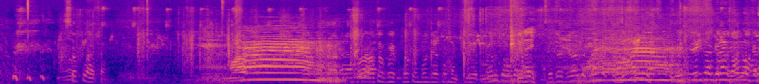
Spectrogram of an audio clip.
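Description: Cows at a cattle market in Jamnagar moo loudly and nearby, two long drawn-out calls separated by shuffling and talking voices in the background.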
